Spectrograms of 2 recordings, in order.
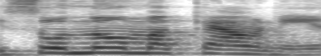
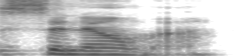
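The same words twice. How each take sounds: First: Sonoma with full Spanish o's; Spanish accent. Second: Said in the usual way. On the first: Shown as a demonstration. Lecturer giving a news anchor's version, Spanish accent. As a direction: say Sonoma County with Spanish vowels in Sonoma. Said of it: "with a Spanish accent". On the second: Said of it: "instead of Sonoma".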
